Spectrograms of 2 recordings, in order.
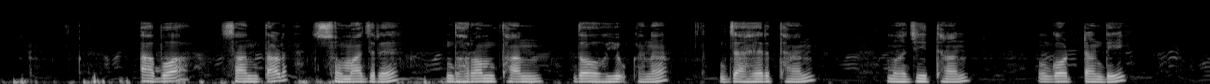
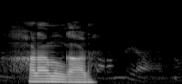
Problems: none marked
